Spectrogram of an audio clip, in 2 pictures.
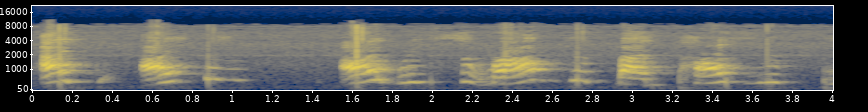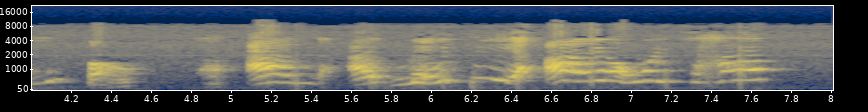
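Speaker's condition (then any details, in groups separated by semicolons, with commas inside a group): Ataxia; ataxia after brainstem malformation bled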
